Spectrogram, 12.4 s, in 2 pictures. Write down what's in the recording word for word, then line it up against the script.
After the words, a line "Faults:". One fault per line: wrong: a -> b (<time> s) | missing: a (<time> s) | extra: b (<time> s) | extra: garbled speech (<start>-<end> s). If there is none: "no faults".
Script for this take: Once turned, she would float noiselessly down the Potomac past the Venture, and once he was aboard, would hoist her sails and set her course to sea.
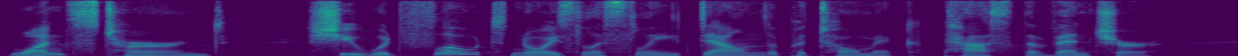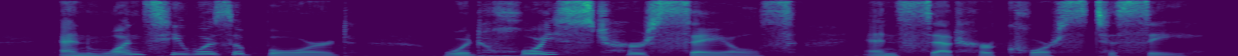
Once turned, she would float noiselessly down the Potomac past the Venture, and once he was aboard, would hoist her sails and set her course to sea.
Faults:
no faults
